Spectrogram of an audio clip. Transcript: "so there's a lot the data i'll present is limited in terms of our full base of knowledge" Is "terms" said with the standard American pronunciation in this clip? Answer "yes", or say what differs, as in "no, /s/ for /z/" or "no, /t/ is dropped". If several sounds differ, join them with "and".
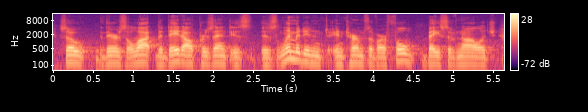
yes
